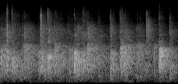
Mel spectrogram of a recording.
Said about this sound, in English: Guys, can you please give a warm applause for Alan?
